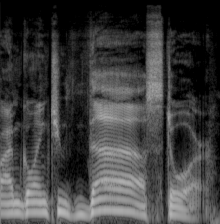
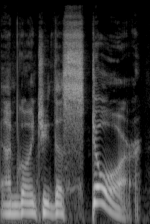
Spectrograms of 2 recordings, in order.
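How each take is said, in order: First: The stress falls on the word the. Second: The stress falls on the word store. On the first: It is a specific store, not any store. "That means a specific store... that's where the accent is" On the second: The place is the most important part. "I put the accent on the place"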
